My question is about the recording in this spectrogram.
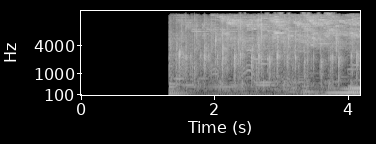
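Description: Silence for about a second, then applause from a studio audience over a live band holding sustained chords.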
